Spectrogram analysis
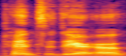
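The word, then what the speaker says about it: Pintadera: How do you pronounce Fran it? Pentadera. Pentadera, okay.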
